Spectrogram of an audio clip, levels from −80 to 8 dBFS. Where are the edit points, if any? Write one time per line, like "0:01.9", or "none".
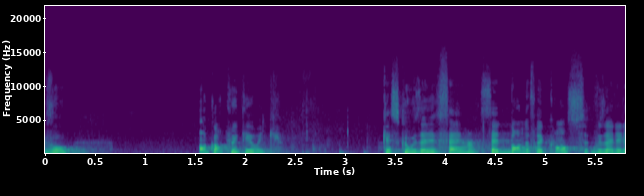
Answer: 0:03.3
